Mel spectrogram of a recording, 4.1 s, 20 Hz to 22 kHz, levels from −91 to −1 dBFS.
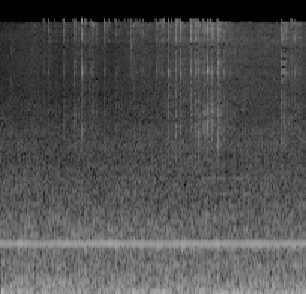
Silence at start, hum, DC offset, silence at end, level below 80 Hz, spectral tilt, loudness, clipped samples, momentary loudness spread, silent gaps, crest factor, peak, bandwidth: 0 s; none; under 0.1%; 0 s; -38 dBFS; -4 dB/octave; -34 LUFS; under 0.1%; 5 LU; none; 24 dB; -10 dBFS; 17.5 kHz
